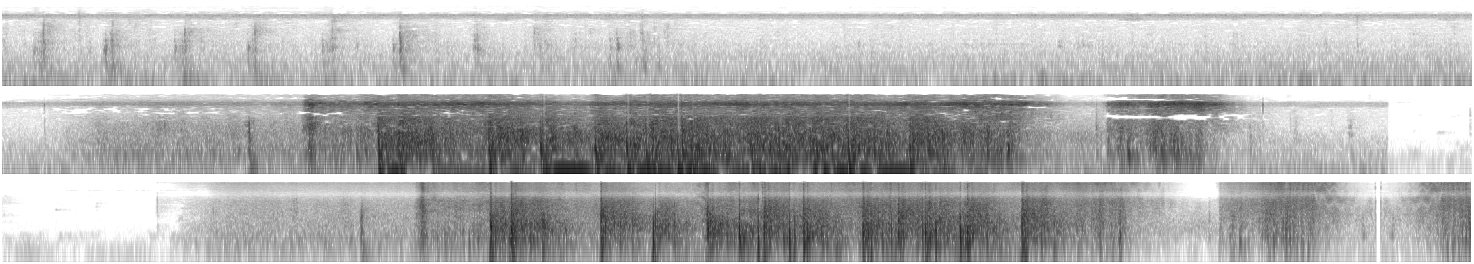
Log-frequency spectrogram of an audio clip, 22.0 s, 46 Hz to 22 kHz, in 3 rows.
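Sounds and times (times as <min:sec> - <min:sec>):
high insect trill: 0:00.4 - 0:14.0
fuse hissing: 0:07.6 - 0:14.1
firecrackers crackling: 0:07.6 - 0:14.3, 0:15.6 - 0:22.0.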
